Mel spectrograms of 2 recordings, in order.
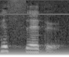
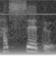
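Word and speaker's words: חסד: 이 경건이라는 말은 히브리서 원어에 보면 헤세드 혹은 하세드 그렇게 발음합니다.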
